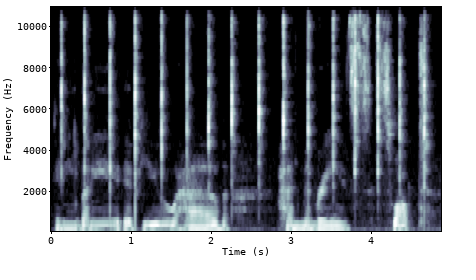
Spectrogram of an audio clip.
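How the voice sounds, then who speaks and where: A woman leading an ASMR guided spiritual healing session, speaking softly and breathily, often in a whisper, with slow, gentle, soothing guidance. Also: on the low side, completely flat delivery, heavy background noise. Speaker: ASMR energy healer, host.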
